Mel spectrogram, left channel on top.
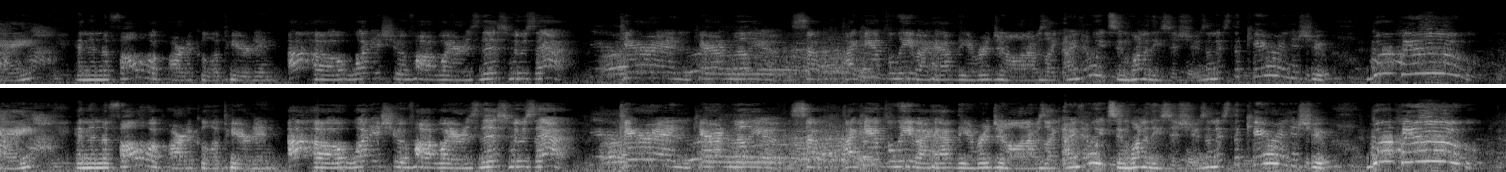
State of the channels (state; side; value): quieter; left; 11.8 dB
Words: and then the follow-up article appeared in, what issue of Hot Wire is this? Who's that? Karen Williams. So I can't believe I have the original, and I was like, I know it's in one of these issues, and it's the Karen issue. Woohoo!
